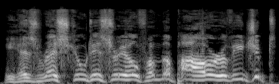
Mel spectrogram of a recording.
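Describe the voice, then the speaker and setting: Older male priest for audio Bible drama: earnest, declamatory, highish pitch, very animated. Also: normal speed, dry recording, studio quality. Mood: joyful praise. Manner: declamatory, exhorting. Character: earnest, emphatic old male priest and father-in-law.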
